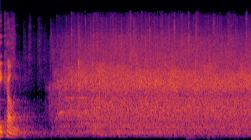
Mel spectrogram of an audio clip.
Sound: audience applauding

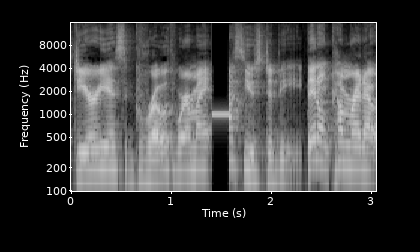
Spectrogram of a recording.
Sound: beep

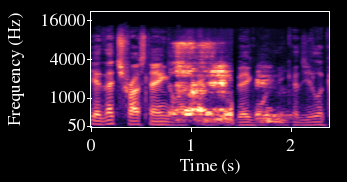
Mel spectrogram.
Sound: voice distortion noise drowns out other sounds

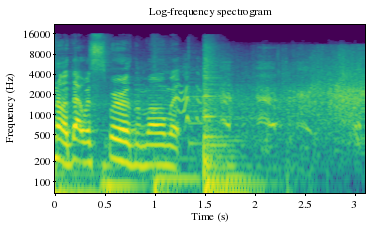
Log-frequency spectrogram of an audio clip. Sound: laughing; audience clapping

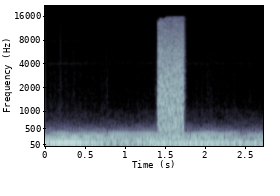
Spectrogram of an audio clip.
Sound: le Static

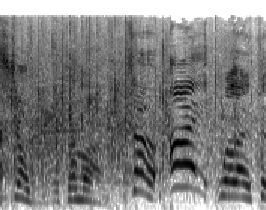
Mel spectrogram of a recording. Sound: audience cheering

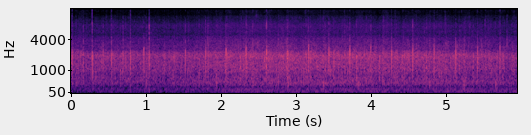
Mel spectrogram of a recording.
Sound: audience applause continues

